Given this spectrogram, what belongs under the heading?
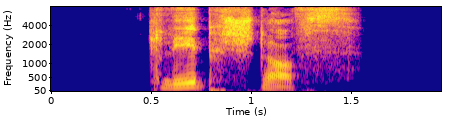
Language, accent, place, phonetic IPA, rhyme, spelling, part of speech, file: German, Germany, Berlin, [ˈkleːpˌʃtɔfs], -eːpʃtɔfs, Klebstoffs, noun, De-Klebstoffs.ogg
- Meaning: genitive singular of Klebstoff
